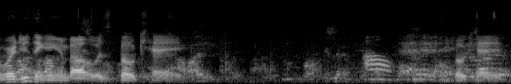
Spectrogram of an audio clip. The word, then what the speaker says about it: bouquet: with this word because you want to say bouquet, but it's not. It's bouquet. Bouquet. Because it comes to us from French, so that last part is just a. The T is silent.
